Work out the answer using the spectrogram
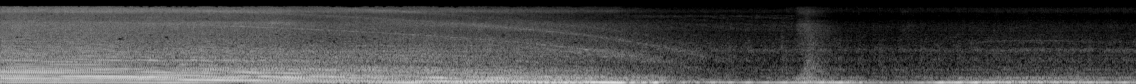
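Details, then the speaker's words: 2019 Mustang on base 93 tune, first full-throttle dyno baseline pull: ragged heavy misfire at the top end from about 5600 rpm to 6000 rpm, fuel trims and timing fine, suspected physical cause, bad spark plugs. "if you listen very carefully you can hear it misfiring heavy on top end and uh anyway looking at the data log it started misfiring around 5600 RPMs and I left it at 6 000."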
